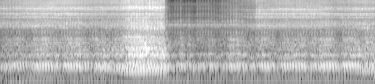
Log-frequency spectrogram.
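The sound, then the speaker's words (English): A wood lathe hums steadily while a turning tool hisses against a spinning wooden bowl, cutting only wood as the outside of the bowl is finished. The breathy hiss swells for a few seconds, briefly thins out, then returns over the constant motor drone. “Eventually, I'll get to the point where I'm just hitting wood, and when we get to that point, what you'll hear is more of a hiss.”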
